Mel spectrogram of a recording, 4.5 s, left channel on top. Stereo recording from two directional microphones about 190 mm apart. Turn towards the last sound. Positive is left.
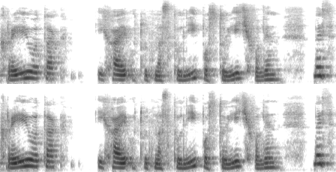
turn(degrees=-35)  # may be behind; listen again after turning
